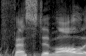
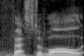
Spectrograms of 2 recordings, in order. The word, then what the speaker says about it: Festivale: The reason I'm saying Festivale is because it's the same cadence and pronunciation for what this event is based on, which is Carnival.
